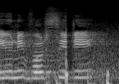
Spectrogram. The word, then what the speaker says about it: university: They are pronounced like a consonant sounds, so we use a instead of an before the word university.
